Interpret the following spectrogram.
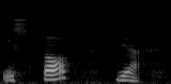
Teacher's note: a penúltima sílaba é forte e terminou com ditongo, ó, ria. Então, o tó é acentuado.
